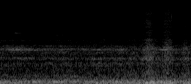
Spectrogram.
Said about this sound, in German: Das ist der Zug. Das ist der Zug. Wir haben das Fenster offen, weil ja, es gesagt, sehr heiß ist.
